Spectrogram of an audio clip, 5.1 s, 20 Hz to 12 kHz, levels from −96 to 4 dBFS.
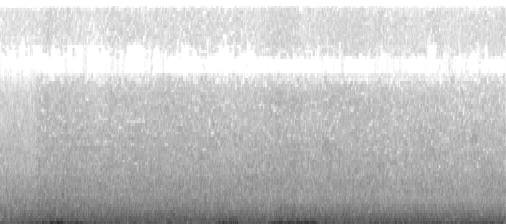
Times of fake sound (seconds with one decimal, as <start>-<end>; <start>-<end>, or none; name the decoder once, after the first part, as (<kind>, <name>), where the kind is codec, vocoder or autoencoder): none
